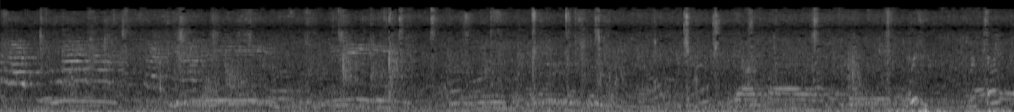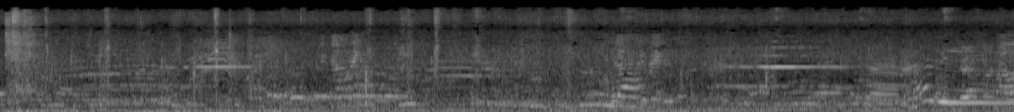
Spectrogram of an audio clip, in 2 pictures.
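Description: Goats bleat close by.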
